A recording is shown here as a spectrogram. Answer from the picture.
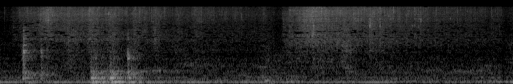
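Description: Grated potato patties sizzling in shallow oil on a nonstick tawa, a steady hiss that grows louder about three seconds in as a fresh patty goes into the hot oil.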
